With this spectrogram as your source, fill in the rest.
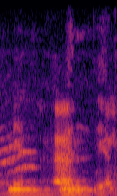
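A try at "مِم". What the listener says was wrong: Mim, Ya, mim, min. Cuman bacanya bukan min. Min. Bacanya mim sama karena ketemu huruf ba di dalam. Mim ya. Bacanya sama.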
